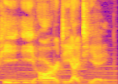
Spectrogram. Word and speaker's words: Perdita: It's probably not pronounced correctly, but P-E-R-D-I-T-A. That sounds like the right way to pronounce it then.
